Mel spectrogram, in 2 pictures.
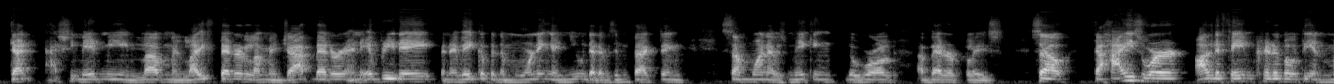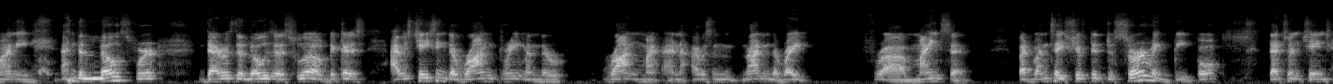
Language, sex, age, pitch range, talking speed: English, male, 30-49, 110-135 Hz, 190 wpm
